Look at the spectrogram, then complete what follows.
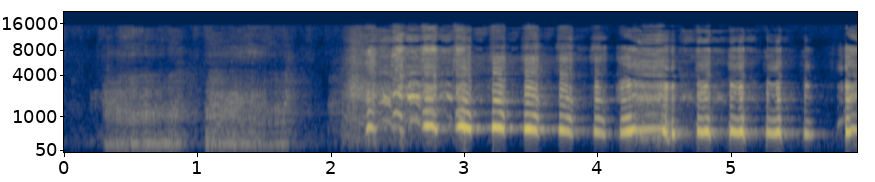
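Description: Puppy play-growling in quick pulses, about five a second, starting about two seconds in, as it spins chasing its own tail. Two short, softer rough sounds come before it.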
